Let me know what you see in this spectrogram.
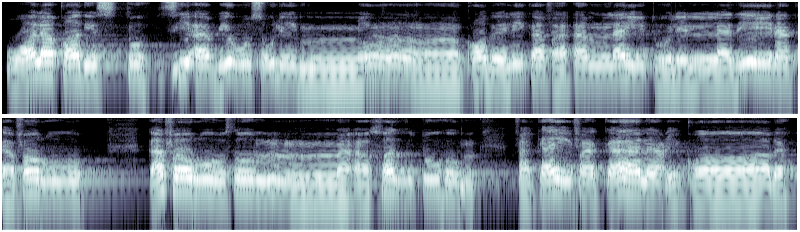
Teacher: وقف کی صورت میں مد عارض وقفی ہوگا اور با میں قلقلہ ہوگا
